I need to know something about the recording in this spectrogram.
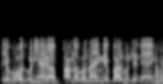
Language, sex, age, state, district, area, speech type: Hindi, male, 45-60, Uttar Pradesh, Sonbhadra, rural, conversation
